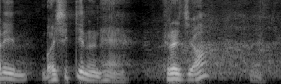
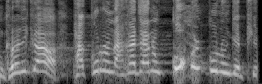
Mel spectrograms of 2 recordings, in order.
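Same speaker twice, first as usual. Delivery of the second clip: loud and high, a rousing sermon-style pitch; rally the room like a revival preacher; preaching at full force to the crowd; fired-up preaching; 8 semitones higher, 6 dB louder than usual. Acted. Motivational speech, rising to a peak.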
